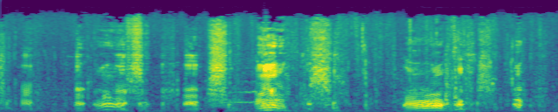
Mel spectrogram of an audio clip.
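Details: Pig making short, rough, broadband grunts and snorts in irregular bursts, about one every second or two, with a few brief higher squeaky notes mixed in.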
